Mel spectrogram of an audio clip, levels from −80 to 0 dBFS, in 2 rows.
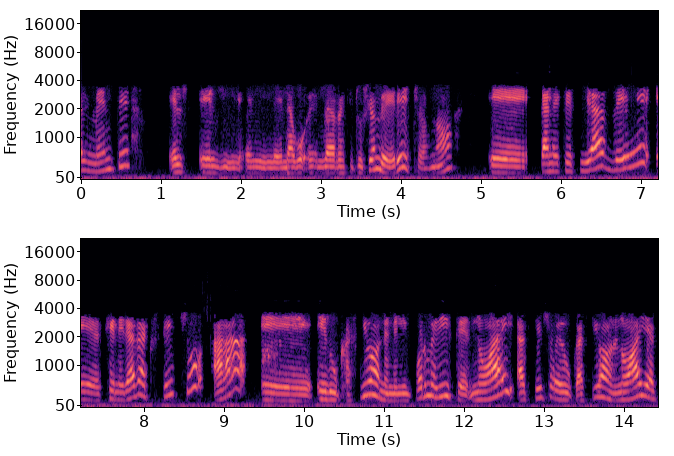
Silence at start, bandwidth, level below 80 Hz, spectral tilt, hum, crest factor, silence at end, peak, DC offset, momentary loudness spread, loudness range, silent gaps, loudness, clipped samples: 0 s; 3.8 kHz; -50 dBFS; -6.5 dB/octave; none; 20 dB; 0.05 s; -6 dBFS; under 0.1%; 10 LU; 3 LU; none; -25 LUFS; under 0.1%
